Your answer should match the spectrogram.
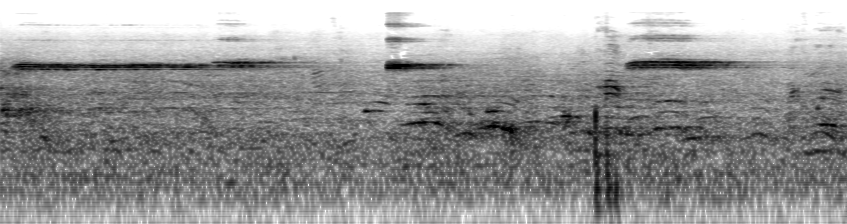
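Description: Referee's whistle blown three times: a long blast, a short one midway and another long one near the end, with a single thud between the last two. Chatter from a large, echoing hall runs underneath.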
